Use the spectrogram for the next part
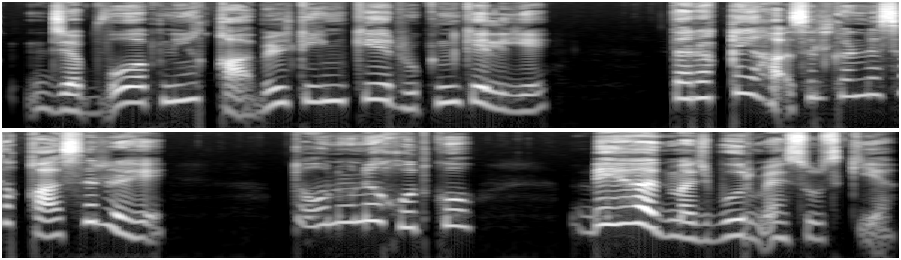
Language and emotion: Urdu, sad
